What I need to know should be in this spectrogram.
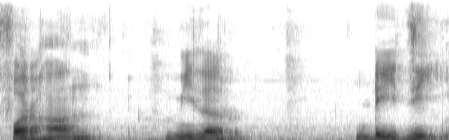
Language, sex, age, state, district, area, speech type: Marathi, male, 18-30, Maharashtra, Kolhapur, urban, spontaneous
